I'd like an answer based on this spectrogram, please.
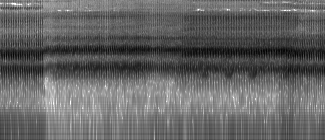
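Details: Frogs call in a dense, continuous chorus of high, pulsing trills from an above-ground swimming pool that was not cleaned out, on a farm.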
